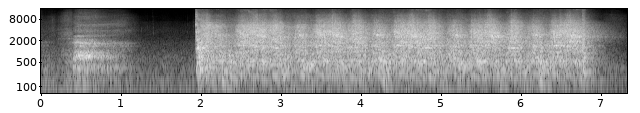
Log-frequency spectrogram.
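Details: Fire-damaged 1981 Ford Bronco just bought, carb freshly filled and coil powered directly: the starter churns in steady pulses for about five seconds and it never catches. Distributor condition and rotor unknown.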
